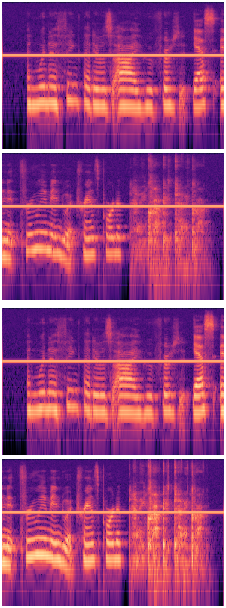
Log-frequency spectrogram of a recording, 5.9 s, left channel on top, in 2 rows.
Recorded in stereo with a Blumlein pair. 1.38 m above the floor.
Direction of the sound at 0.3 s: 5° right.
